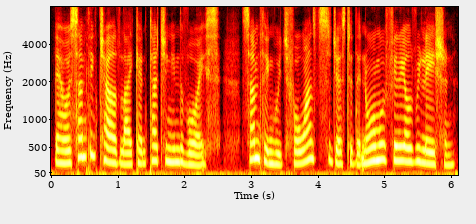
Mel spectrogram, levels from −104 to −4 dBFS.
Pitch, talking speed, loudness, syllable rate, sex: 235 Hz, 175 wpm, -15 LUFS, 6.0 syllables/s, female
